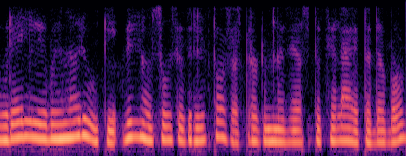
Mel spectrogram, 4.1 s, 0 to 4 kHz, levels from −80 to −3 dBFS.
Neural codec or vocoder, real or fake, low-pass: codec, 44.1 kHz, 2.6 kbps, DAC; fake; 3.6 kHz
